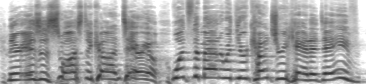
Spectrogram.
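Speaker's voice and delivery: horrified at the town's name; aghast. Real, not acted.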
